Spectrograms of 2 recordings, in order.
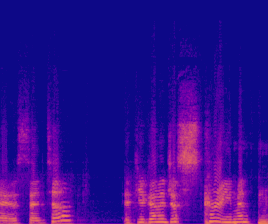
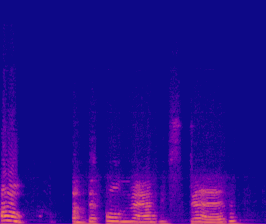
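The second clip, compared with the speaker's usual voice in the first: loud call projected across a room; 3 semitones higher than usual. A player's character reacts to an old man's death, shouting. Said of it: "I'm just gonna shout".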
